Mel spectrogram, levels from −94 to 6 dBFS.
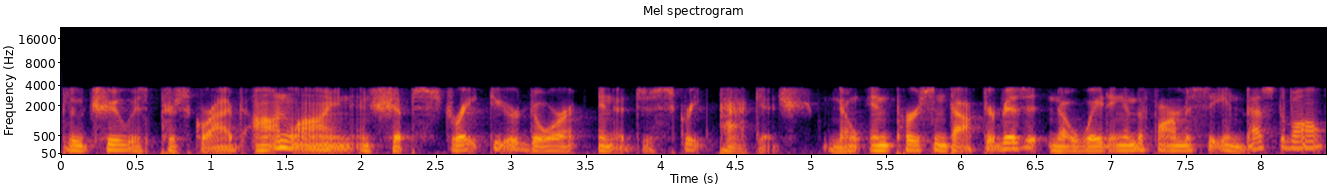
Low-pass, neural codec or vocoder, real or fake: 3.6 kHz; none; real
